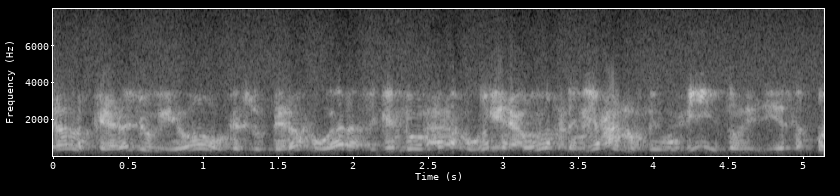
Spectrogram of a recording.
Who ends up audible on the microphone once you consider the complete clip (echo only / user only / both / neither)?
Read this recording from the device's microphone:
echo only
